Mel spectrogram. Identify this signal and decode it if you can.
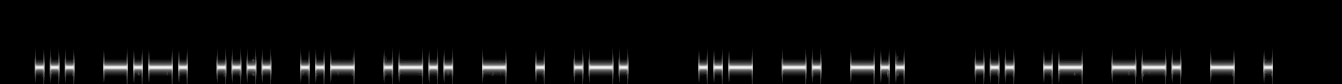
Morse code, heard as a keyed tone, about 16 wpm, 800 Hz. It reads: SCHULTER UND SAGTE
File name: Morsekurs / Witze / Witz 31. März 2026 70 F80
